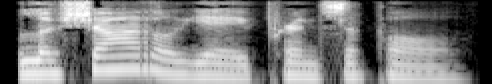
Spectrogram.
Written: Le Chatelier principle

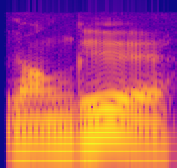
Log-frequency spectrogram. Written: longueur

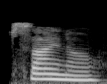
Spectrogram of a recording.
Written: sino

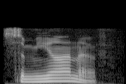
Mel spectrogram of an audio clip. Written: Semenov

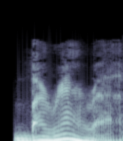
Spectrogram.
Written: barrera

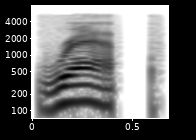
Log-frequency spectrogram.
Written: repp

